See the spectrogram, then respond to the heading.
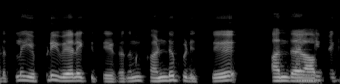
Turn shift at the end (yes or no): no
